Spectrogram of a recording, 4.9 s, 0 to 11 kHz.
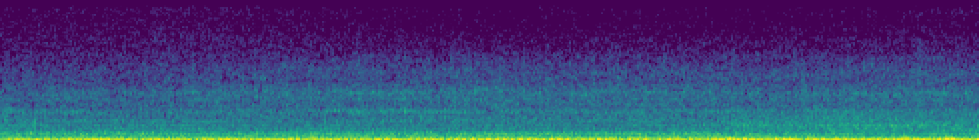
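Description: Distant Norfolk Southern GE ES44DC diesel locomotives, with their GEVO-12 engines, approaching as a steady low engine drone.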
